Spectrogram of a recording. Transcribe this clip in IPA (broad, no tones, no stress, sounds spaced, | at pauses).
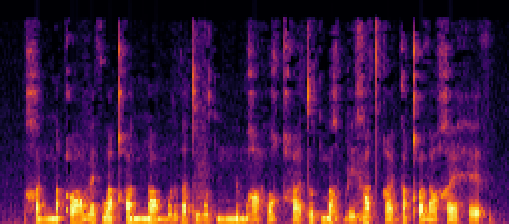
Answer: χ ɜ nː e qʼ ɑ β ɛ θ w ɜ qʰ o nː ɑ m o r ɑ t v o t mː e m ʁ ɑ h o ʁ qʰ ɛ t o t m ɜ ʁ b e ɣ ɑ t q e ɡ ɜ qʼ o ð ɑ χ ɛ h ɛ θ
